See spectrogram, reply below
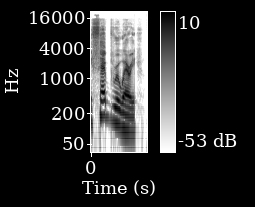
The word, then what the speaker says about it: February: So it's kind of analogous to reading pronunciation. We say February, but only because somebody decided that the language wasn't allowed to move along the way it had. And so feverer, feveral, we can't have that. We have to say February.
